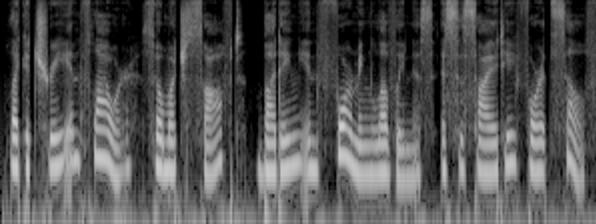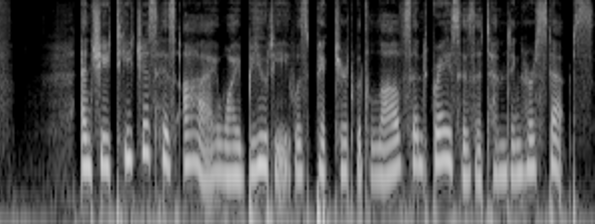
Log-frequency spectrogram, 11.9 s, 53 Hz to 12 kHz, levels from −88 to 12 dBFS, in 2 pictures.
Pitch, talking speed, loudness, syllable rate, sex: 200 Hz, 155 wpm, -19 LUFS, 4.6 syllables/s, female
